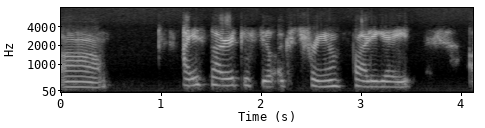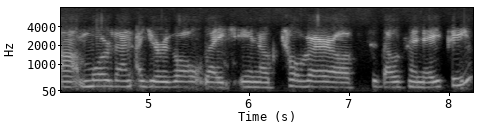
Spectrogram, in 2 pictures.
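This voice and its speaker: In a Spanish accent, a woman speaks at a fairly slow pace. Her medium pitch holds fairly even intonation. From Colombia. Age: 20s. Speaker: patient sharing her diagnosis story. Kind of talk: interview testimony. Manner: halting.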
